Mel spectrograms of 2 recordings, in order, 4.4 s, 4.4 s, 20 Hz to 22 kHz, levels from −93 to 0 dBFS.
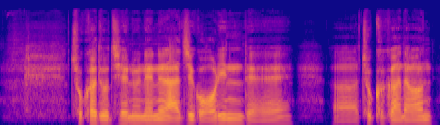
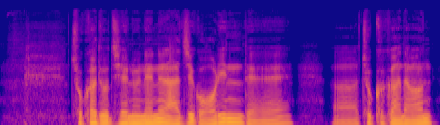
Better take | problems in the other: second | thin; very; fading below 550 Hz

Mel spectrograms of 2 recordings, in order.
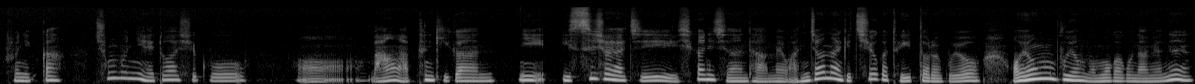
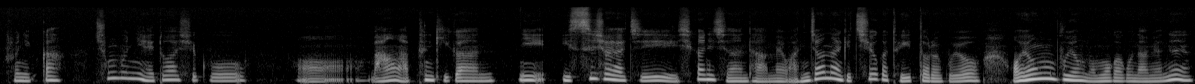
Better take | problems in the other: neither | hiss; faint; throughout; 25 dB below the speech; the same in both

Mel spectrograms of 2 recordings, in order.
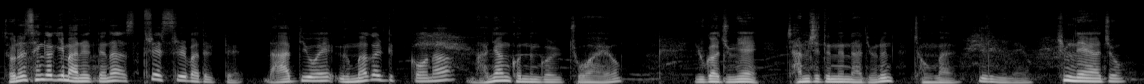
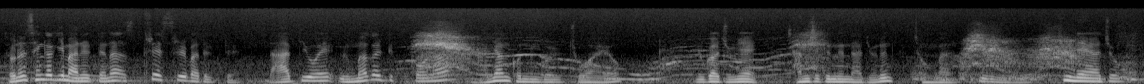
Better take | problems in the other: first | hiss; loud; throughout; 5 dB below the speech; faint in the first

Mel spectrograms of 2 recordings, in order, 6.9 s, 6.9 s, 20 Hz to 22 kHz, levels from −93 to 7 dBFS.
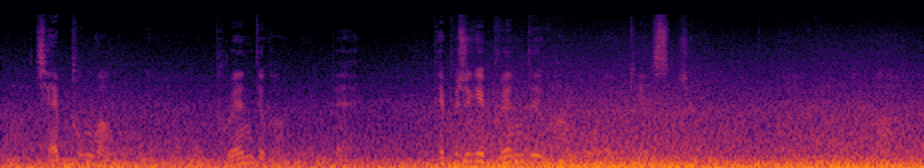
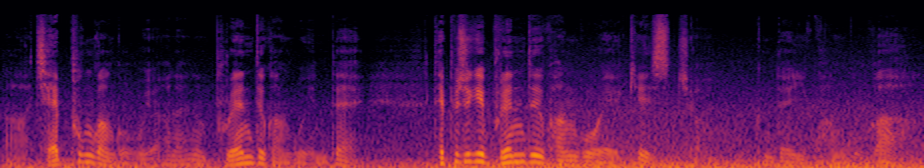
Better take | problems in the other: second | wind noise on the microphone; heavy; 1 dB above the speech; occasional gusts in the second

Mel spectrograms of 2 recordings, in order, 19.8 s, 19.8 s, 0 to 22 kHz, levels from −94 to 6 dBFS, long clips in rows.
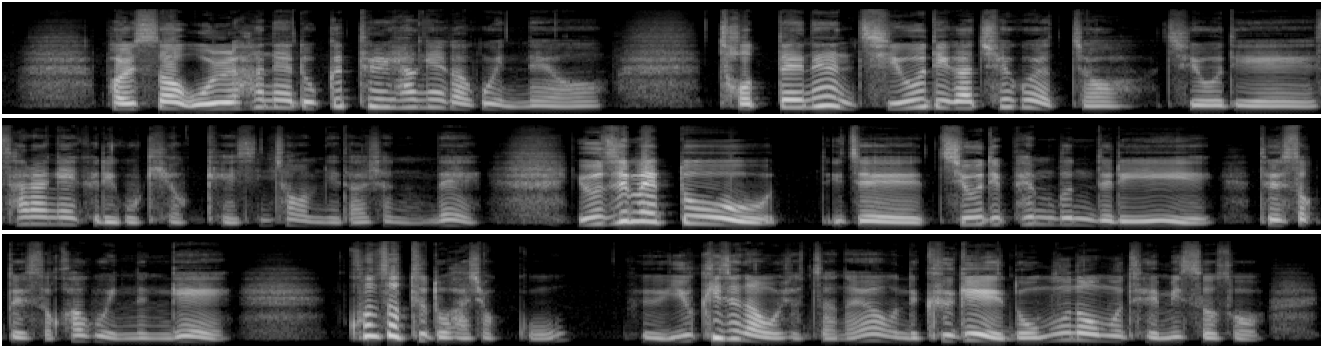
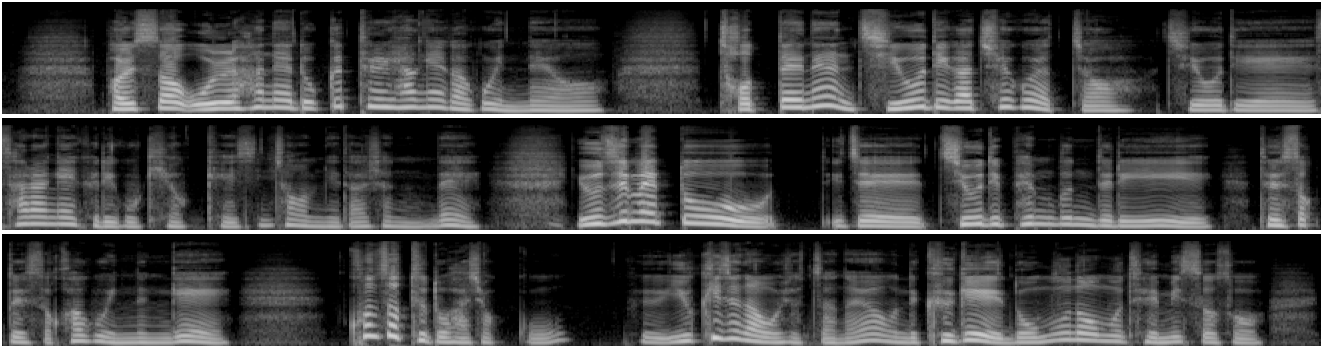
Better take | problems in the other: second | thin; somewhat; fading below 300 Hz

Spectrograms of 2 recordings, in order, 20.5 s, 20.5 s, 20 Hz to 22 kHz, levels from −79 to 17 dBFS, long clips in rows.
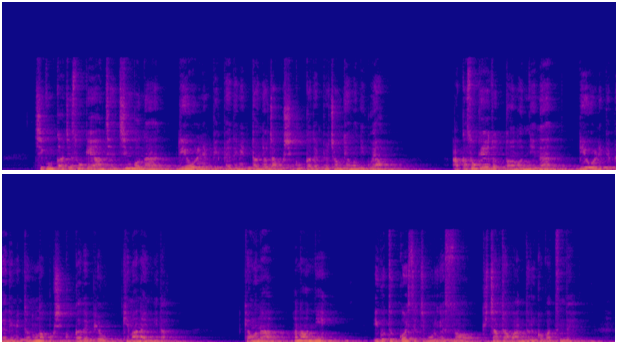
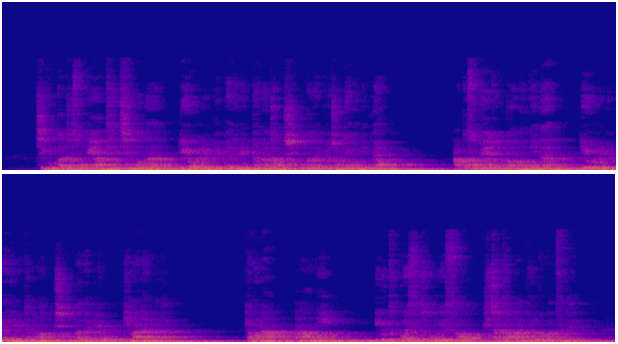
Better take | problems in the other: first | room echo; strong; dies away in 3 s; slight in the first // off-mic speech; far; somewhat distant in the first

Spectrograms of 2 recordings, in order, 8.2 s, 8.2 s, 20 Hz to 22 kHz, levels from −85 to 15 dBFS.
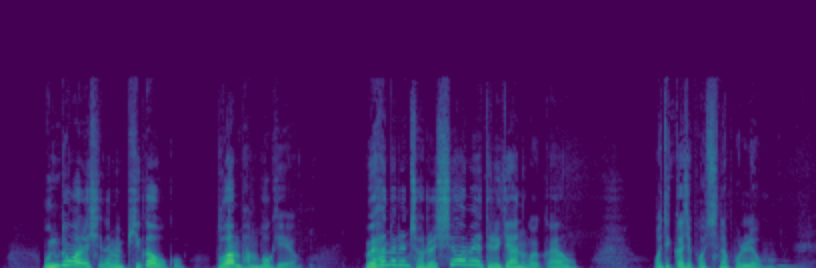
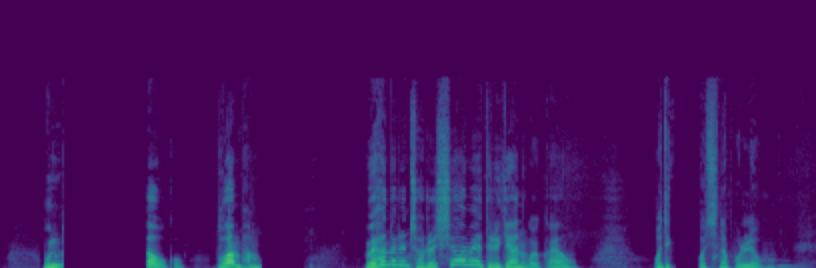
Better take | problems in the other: first | audio cutting out; at 0.5 s for 1 s, at 2.5 s and at 7 s

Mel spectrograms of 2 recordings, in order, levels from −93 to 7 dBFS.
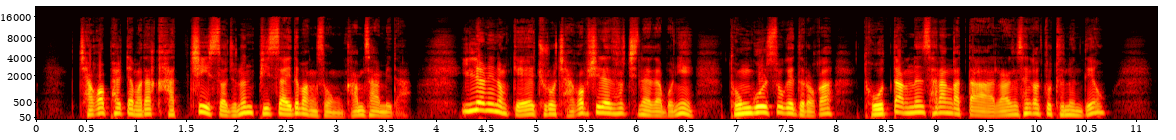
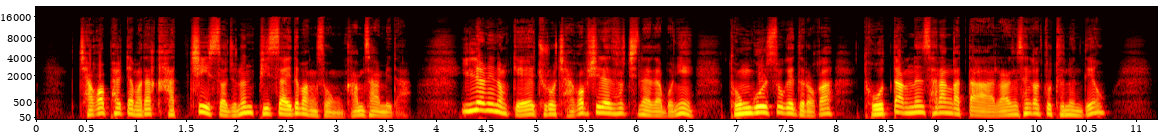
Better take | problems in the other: neither | none

